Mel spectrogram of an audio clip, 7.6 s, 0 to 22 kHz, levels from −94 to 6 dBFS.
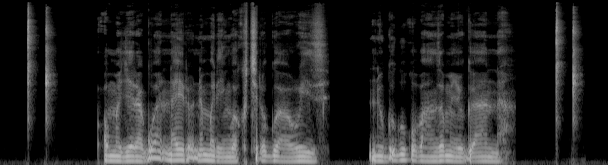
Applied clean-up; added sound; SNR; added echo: none; none; none; none.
